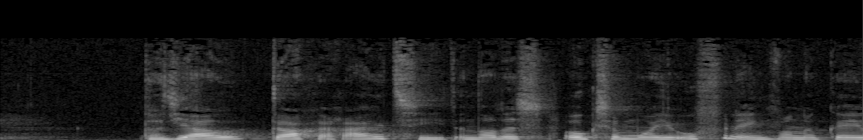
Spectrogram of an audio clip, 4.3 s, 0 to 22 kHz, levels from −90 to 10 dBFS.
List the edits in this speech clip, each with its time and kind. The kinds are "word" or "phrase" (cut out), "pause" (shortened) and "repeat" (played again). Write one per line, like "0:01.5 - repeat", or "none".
0:02.8 - pause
